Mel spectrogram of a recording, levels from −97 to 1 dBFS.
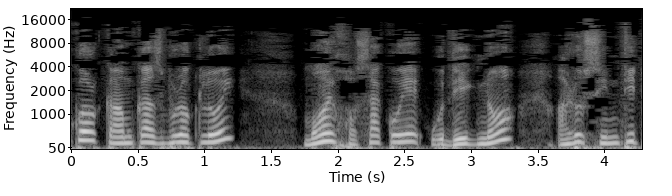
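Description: Throughout the speech, a transform codec, likely WMA compression, has squeezed the signal into a budget that fits about 48 kbps, spreading quantisation noise across long blocks and cutting everything above 17 kHz. It sounds plainly ringing and washy, with hiss breathing along with the speech.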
